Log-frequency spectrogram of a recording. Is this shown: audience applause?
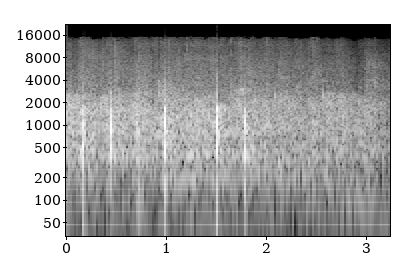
yes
